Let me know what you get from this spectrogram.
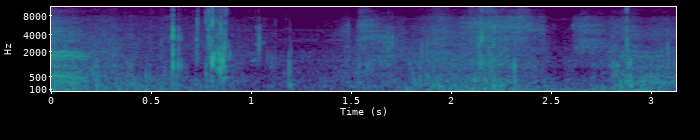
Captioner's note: sighs; splash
